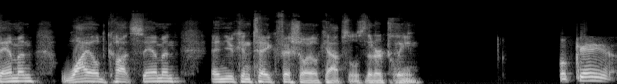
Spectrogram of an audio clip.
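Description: A speech recording with two brief smeared, noisy patches at 1.71–1.79 s and 3.93–3.99 s. These are AAC frame loss with concealment. Each gap fits a single dropped frame of about 43 ms, which the decoder patched by reusing the last good spectrum.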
